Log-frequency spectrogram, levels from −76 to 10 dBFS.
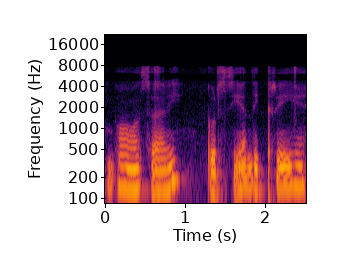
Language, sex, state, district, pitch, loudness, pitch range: Hindi, male, Himachal Pradesh, Shimla, 130 Hz, -14 LUFS, 90-145 Hz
